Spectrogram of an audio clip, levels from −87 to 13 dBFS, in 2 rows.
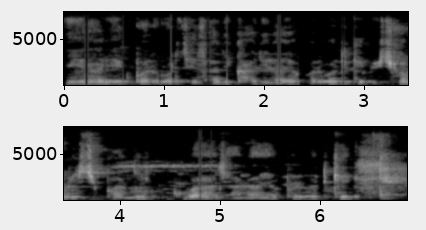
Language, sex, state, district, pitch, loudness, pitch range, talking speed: Hindi, male, Bihar, Saran, 145 Hz, -26 LUFS, 140-145 Hz, 175 wpm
